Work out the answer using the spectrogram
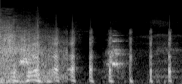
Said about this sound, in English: I was looking for the gunshot. Now I know where the gunshot is.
